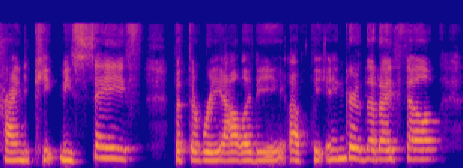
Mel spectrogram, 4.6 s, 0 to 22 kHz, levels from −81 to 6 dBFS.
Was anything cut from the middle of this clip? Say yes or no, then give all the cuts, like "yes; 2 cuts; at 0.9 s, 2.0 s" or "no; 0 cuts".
yes; 1 cut; at 2.8 s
